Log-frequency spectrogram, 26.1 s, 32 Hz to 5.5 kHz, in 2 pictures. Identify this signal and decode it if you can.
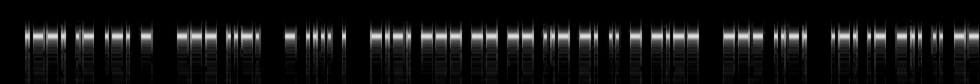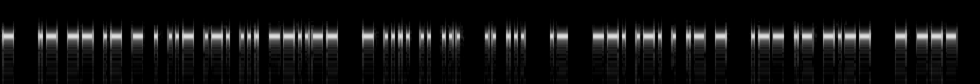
Morse code, heard as a keyed tone, about 25 wpm, 600 Hz. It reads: PART OF THE COMMUNITY OF RADIO AMATEURS, THIS IS A GREAT WAY TO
